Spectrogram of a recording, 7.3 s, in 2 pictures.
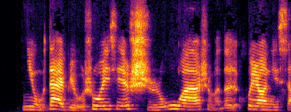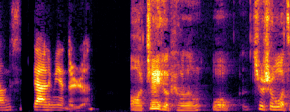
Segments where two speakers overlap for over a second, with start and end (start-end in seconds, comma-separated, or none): none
